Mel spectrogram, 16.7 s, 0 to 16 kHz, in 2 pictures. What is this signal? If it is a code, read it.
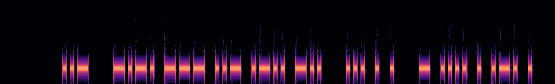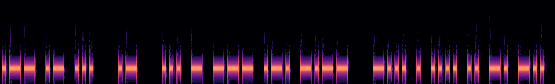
Morse code, heard as a keyed tone, about 22 wpm, 700 Hz. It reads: U COULD SEE THERE WAS A STORY BEHIND
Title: Sentences from Top 500 Words and Abbreviations 22wpm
